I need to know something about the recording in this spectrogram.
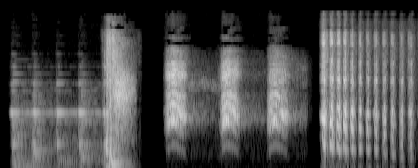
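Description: A loud sudden whack about a second in, followed by three identical harsh caw-like bird calls about half a second apart, set among music and comic sound effects.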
